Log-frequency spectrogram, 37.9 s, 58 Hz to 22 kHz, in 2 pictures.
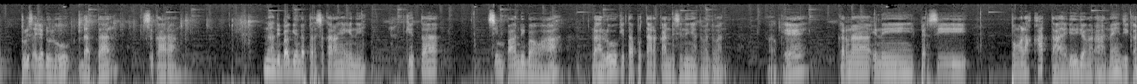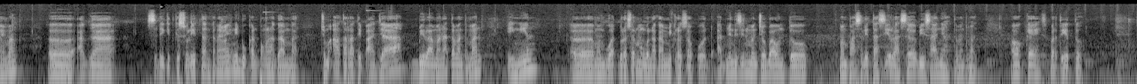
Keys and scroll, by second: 0.6-4.5 typing, 13.5 ctrl+z, 19.5 ctrl+a, 21.0 ctrl+[, 21.1 ctrl+[, 22.6 ctrl+[, 27.6 Right, 27.8 Right, 28.0 Right, 28.4 Right, 28.8 Right, 28.9 Right, 29.4 Up, 34.1 Up, 34.2 Up, 34.4 Right, 34.6 Right, 35.5 Right, 35.9-37.9 Right.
